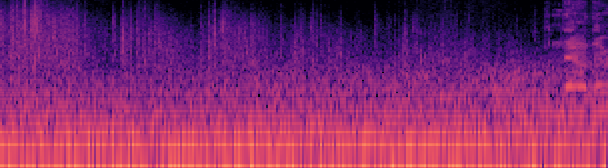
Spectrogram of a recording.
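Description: Heavy weapon hits explode in a space combat game, a dense continuous rumble of booming blasts filling the whole stretch, loud and overlapping with no clear gaps.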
